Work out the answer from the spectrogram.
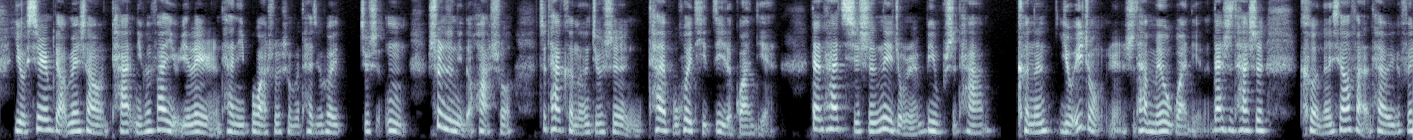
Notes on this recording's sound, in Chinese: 本期节目为线上录制。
